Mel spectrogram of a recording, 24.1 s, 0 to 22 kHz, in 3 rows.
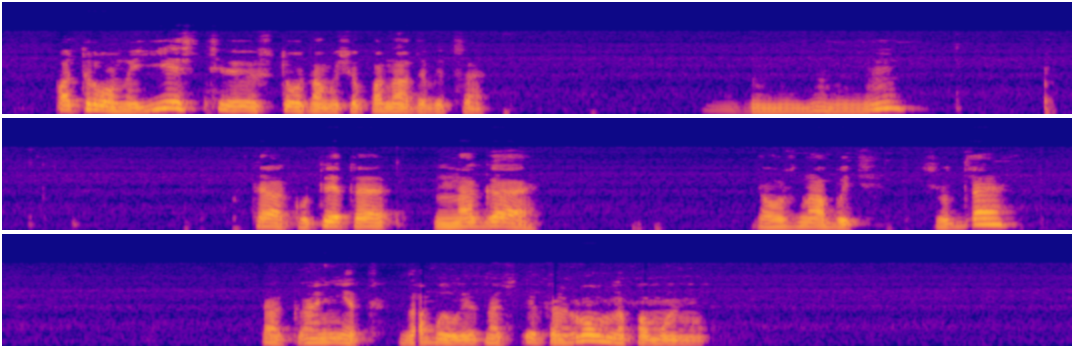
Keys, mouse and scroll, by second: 1.8-3.2 middle drag, 4.0-7.3 middle drag, 8.1 middle click, 9.5 click, 10.3 middle click, 12.8 g, 15.7 click, 18.6 click, 19.2 g.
